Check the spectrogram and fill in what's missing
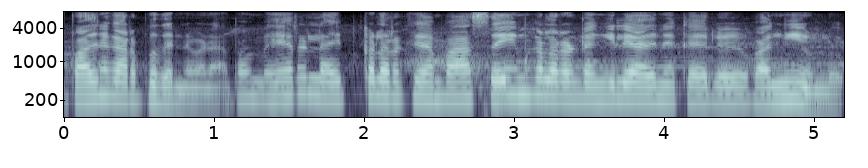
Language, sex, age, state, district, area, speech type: Malayalam, female, 45-60, Kerala, Pathanamthitta, rural, spontaneous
